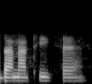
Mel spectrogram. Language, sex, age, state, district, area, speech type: Hindi, female, 30-45, Bihar, Vaishali, rural, conversation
